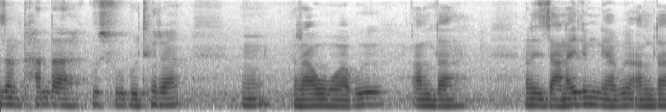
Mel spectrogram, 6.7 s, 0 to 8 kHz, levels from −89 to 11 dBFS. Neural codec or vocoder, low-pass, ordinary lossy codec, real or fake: none; none; none; real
